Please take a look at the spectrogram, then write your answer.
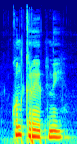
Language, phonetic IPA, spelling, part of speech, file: Ukrainian, [kɔnˈkrɛtnei̯], конкретний, adjective, Uk-конкретний.ogg
- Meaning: concrete, specific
